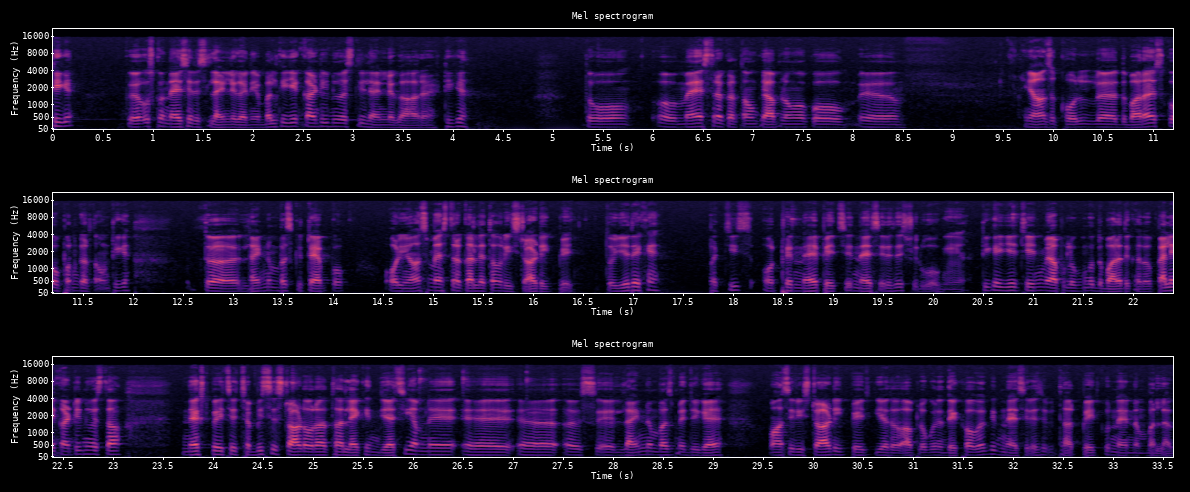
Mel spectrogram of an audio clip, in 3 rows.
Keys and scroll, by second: 20.8 ctrl+z, 26.0 ctrl+t, 26.5 ctrl+y.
